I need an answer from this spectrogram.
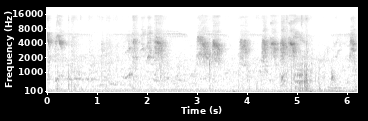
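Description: Small birds chirping in short, high bursts, several times over a few seconds.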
